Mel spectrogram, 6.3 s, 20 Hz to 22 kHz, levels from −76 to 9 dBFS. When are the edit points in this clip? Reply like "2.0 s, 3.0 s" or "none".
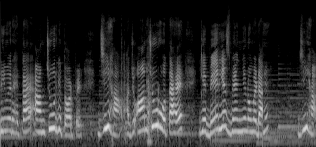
5.2 s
